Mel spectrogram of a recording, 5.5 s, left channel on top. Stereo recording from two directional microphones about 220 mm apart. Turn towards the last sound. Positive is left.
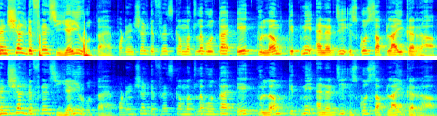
turn(degrees=50)  # may be behind; listen again after turning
